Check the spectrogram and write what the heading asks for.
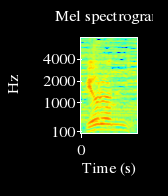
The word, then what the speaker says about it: Bjorn: 뷰런. 뷰런. 예. 그쵸. 이쪽 동네는 제이를 그쵸. 뷰런. 예. 윤센 이런 애들 다 제이니까. 예.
